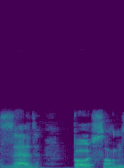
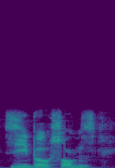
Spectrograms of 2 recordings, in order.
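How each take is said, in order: First: Z is said the speaker's own non-American way. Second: Z is said the American or Canadian way.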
